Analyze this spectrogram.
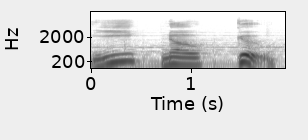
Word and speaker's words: Yeenoghu: According to legend, all Gnolls are descendants from the demon prince Yeenoghu, pronounced Yi-No-Gu, the ruler of ruin and the lord of savagery.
